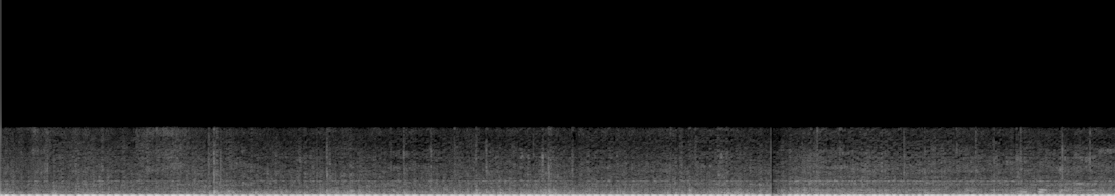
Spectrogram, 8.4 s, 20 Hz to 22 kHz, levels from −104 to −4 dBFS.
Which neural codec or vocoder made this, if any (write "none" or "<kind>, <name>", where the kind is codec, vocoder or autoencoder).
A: codec, DAC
